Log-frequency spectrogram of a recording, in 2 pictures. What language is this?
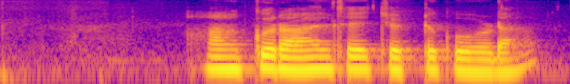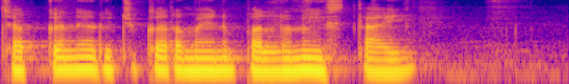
Telugu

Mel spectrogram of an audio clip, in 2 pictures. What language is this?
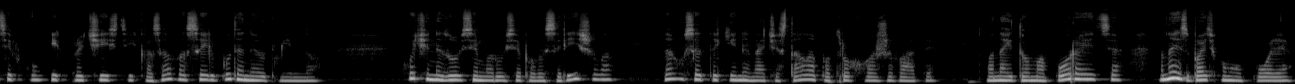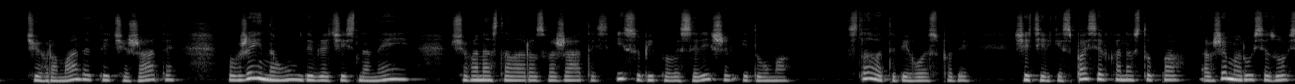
Ukrainian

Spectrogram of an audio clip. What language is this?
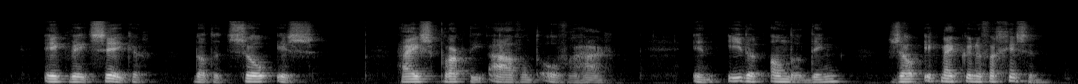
Dutch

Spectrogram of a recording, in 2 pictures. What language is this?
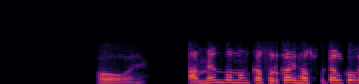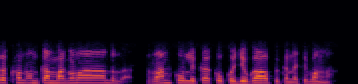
Santali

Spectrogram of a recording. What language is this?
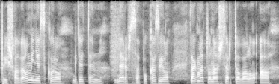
Slovak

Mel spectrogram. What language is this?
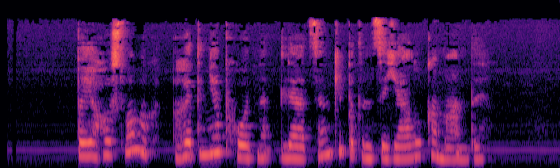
Belarusian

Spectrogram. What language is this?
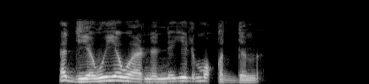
Kabyle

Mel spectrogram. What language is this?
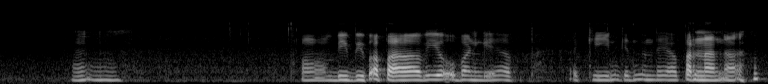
Punjabi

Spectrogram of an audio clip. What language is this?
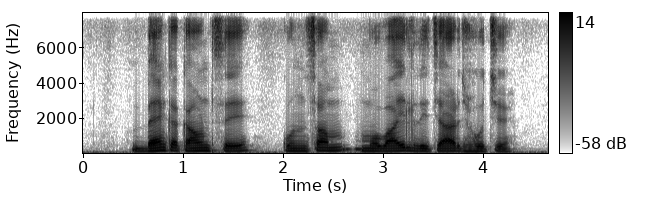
Magahi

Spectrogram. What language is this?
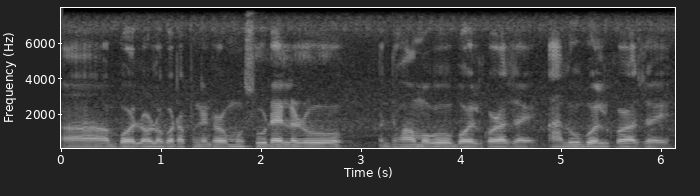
Assamese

